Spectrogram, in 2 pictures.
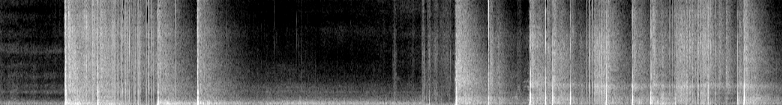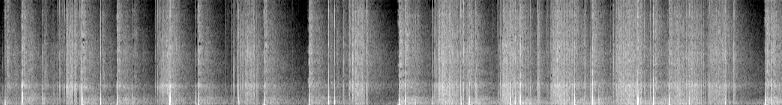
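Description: Aerial fireworks going off. A first volley of bangs and crackling comes about a second in, then a lull of a few seconds. From about nine seconds in there is a fast run of bangs, roughly one to two a second, with crackling between them.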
